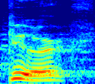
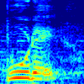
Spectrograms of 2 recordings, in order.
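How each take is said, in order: First: The name is said with the brand's own sounds. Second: The name is read with plain Spanish sounds. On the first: "como dicen ahí en Bora" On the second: "Es el modelo Pure"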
